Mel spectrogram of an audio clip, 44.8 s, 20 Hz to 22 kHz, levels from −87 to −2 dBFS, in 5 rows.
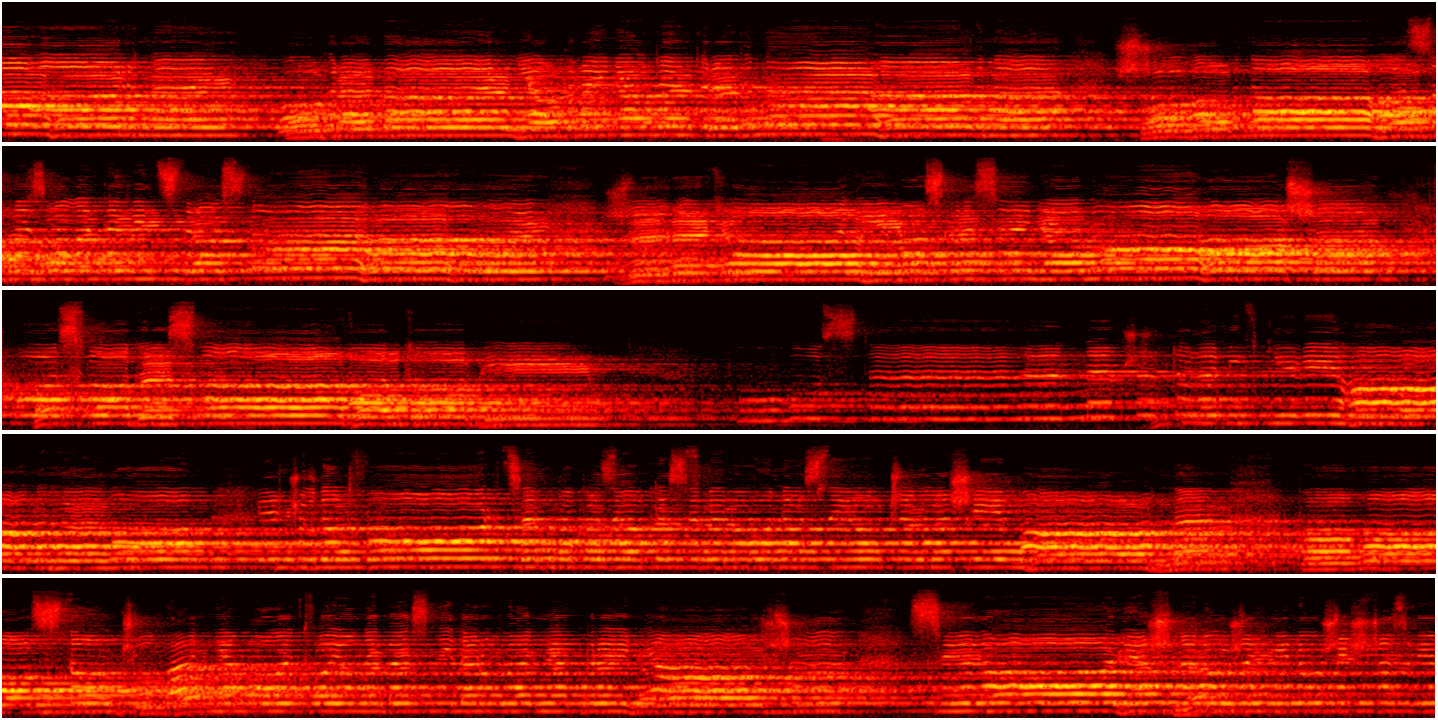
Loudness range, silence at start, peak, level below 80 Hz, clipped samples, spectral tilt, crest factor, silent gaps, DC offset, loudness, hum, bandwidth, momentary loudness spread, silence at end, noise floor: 3 LU; 0 s; -20 dBFS; -84 dBFS; under 0.1%; -1.5 dB/octave; 16 dB; none; under 0.1%; -34 LUFS; none; 15.5 kHz; 10 LU; 0 s; -57 dBFS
